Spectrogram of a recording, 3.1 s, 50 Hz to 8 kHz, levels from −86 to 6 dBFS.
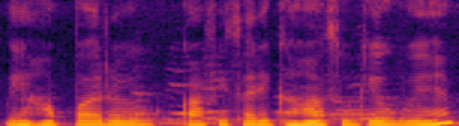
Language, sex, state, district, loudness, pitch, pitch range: Hindi, female, Chhattisgarh, Raipur, -15 LUFS, 195 Hz, 195-205 Hz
